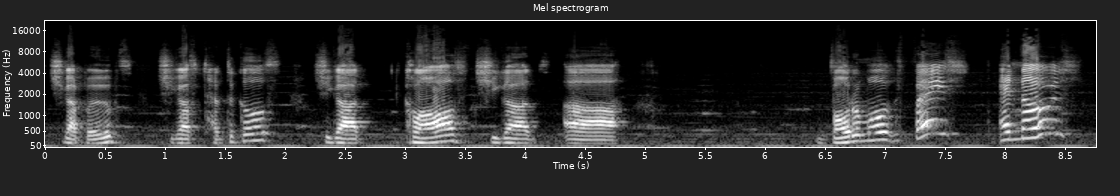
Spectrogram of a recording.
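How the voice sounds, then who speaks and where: A man doing expressive let's play commentary and dramatic read-aloud of a horror visual novel as a gaming host. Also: a little high, takes it slowly, faint music behind. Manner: expressive, reactive, sweary.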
